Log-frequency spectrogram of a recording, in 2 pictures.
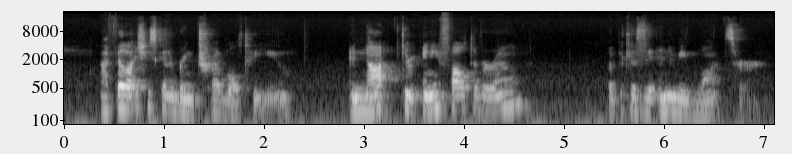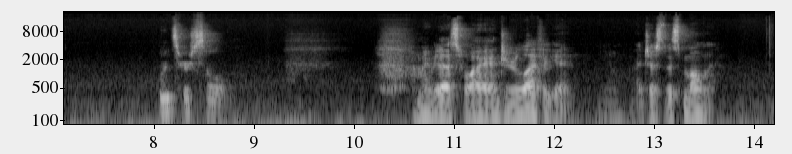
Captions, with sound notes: - I feel like she's gonna bring trouble to you and not through any fault of her own, but because the enemy wants her. Wants her soul. - (Sighs) Well, maybe that's why I entered her life again. You know, at just this moment.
